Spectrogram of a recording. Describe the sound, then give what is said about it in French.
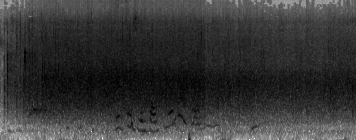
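Sustained audience applause welcoming Gabriela Ramos as she is introduced to speak, a dense steady wash of clapping that holds at an even loudness for about seven seconds, with faint voices murmuring underneath. “Mesdames et messieurs, je vous demande d'applaudir très fort Madame Gabriela Ramos.”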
